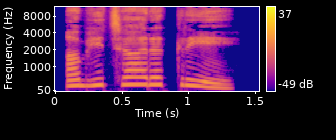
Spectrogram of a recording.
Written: ಅಭಿಚಾರಕ್ರಿಯೆ

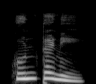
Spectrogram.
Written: ಖಂಡನೆ

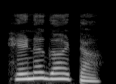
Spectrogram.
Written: ಹಣೆಕಟ್ಟು

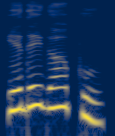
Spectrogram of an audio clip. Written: ಎದೆಕಾಪು

